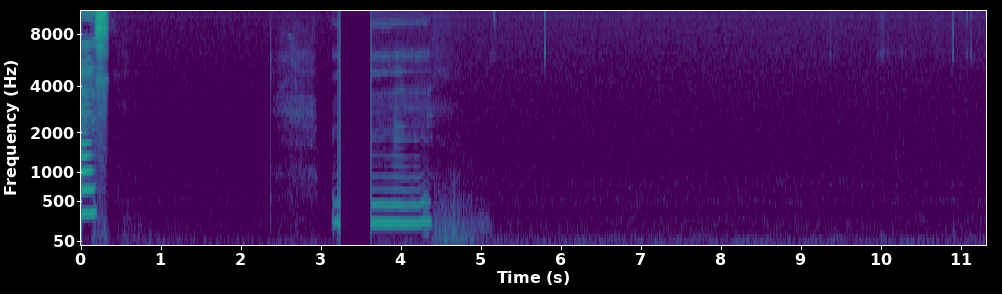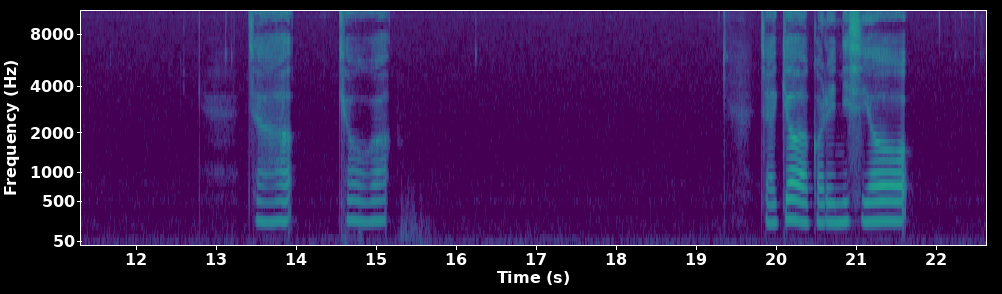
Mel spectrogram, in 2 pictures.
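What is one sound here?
A young woman speaks softly in short bursts, close to a microphone.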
